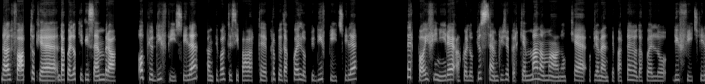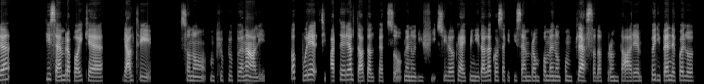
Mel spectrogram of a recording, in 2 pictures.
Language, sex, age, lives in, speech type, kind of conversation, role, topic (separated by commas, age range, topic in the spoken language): Italian, female, 25-29, Italy, conversation, advice, advisor, Perché non riesco a iniziare progetti creativi nonostante voglia farli?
